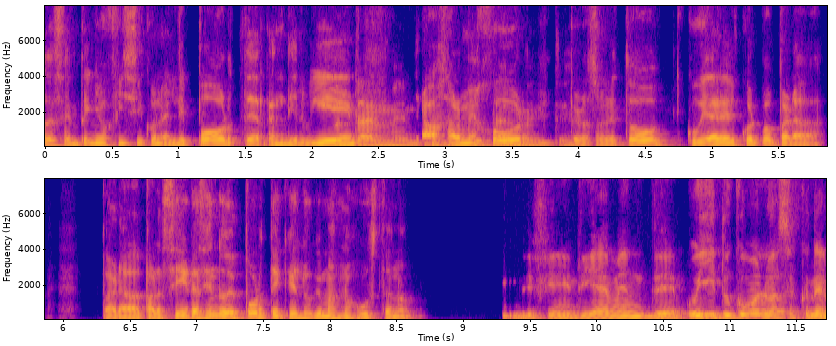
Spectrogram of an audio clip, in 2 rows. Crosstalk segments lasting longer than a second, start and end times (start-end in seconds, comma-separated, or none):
2.1-4.1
